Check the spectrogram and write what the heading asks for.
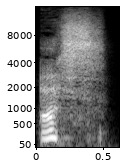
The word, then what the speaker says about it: Haise: Uh the guy in question being Franck Haise, uh is how you pronounce it, H A I S E if anybody sees it written down.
